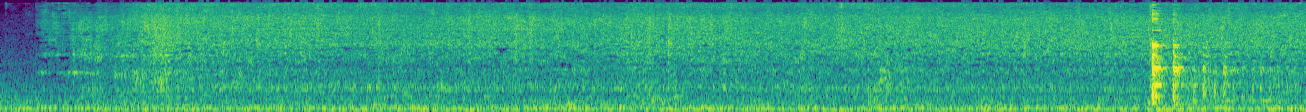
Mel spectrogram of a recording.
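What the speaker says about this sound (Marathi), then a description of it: "कांदा तर भाजून घ्यायचा" Chopped onion fries in hot oil for a Kolhapuri chicken curry. The steady, close sizzle hisses continuously, stirring is faintly audible, and a single sharp clink sounds near the end.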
